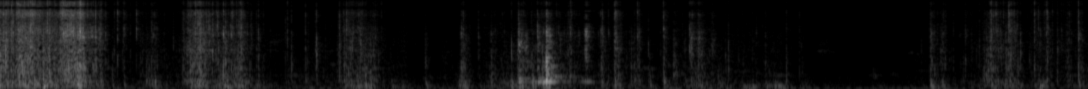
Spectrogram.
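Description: Plastic wrapping crinkling and rustling in irregular bursts as someone rummages through a bucket of stuffed bears, settling to near quiet about eight seconds in.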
